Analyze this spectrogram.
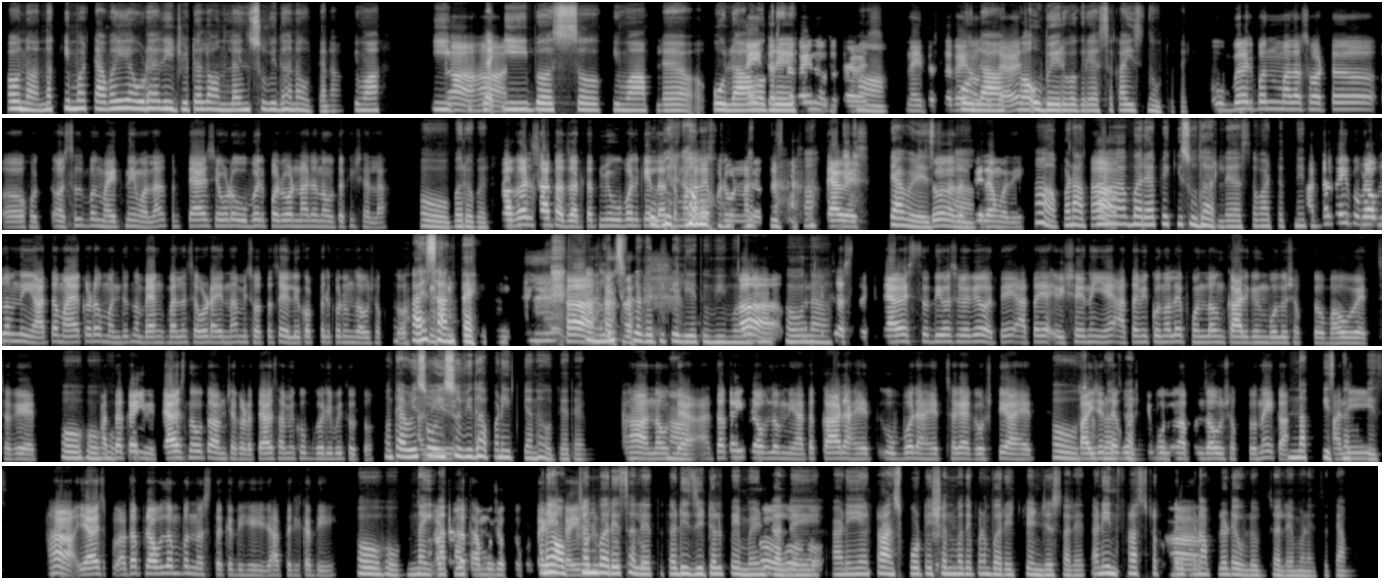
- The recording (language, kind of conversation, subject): Marathi, podcast, कधी तुमची ट्रेन किंवा बस चुकली आहे का, आणि त्या वेळी तुम्ही काय केलं?
- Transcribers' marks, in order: laughing while speaking: "उभी राहू. नक्कीच. हां"; chuckle; unintelligible speech; surprised: "काय सांगताय!"; in English: "हेलिकॉप्टर"; laughing while speaking: "चांगलीच प्रगती केलीये तुम्ही मग"; laugh; laughing while speaking: "हां, हां"; other background noise; other noise; tapping; in English: "ट्रान्सपोर्टेशनमध्ये"; in English: "इन्फ्रास्ट्रक्चर"; in English: "डेव्हलप"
